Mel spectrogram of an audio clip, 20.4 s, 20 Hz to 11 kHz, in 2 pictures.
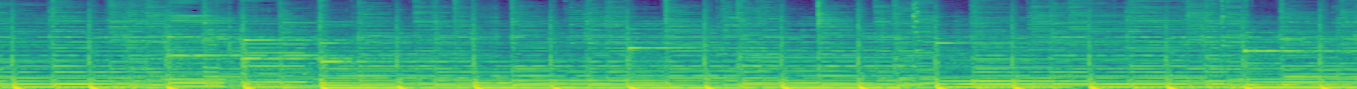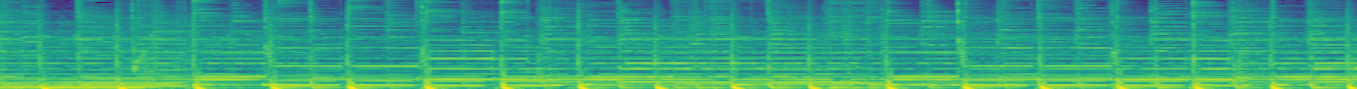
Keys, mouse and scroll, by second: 3.8 click, 5.8 click, 7.0 click, 9.2 click, 15.0 click.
